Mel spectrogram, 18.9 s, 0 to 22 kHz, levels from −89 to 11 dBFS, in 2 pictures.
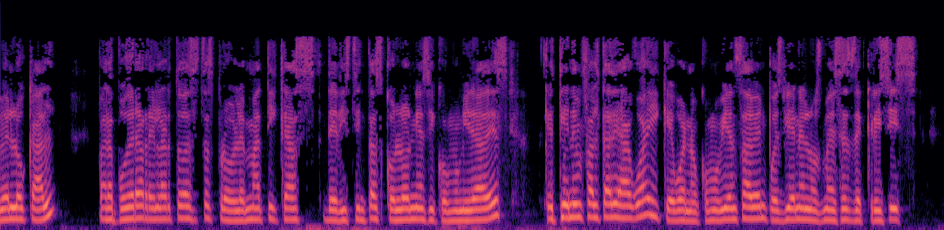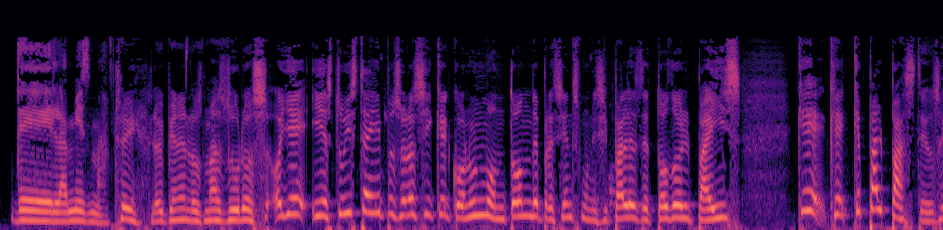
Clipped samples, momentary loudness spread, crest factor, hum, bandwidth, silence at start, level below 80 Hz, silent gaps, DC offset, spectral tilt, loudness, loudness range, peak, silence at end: under 0.1%; 7 LU; 14 dB; none; 11.5 kHz; 0 s; -44 dBFS; none; under 0.1%; -5 dB/octave; -22 LUFS; 2 LU; -8 dBFS; 0 s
